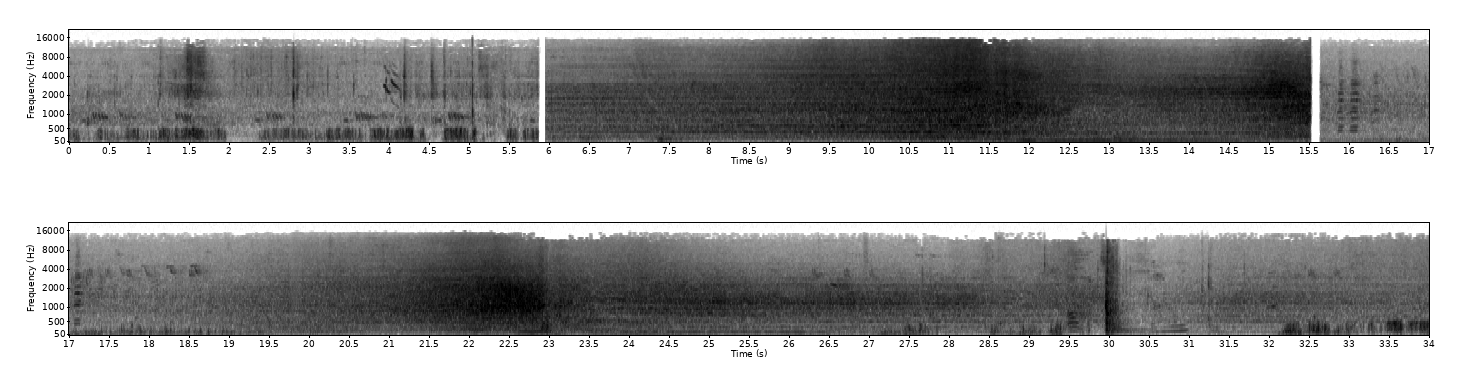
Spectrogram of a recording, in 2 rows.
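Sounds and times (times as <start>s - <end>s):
vehicle engine and tyre noise: 0.0s - 34.0s
horn tooting: 15.8s - 16.4s, 17.0s - 17.5s.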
